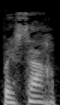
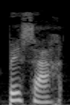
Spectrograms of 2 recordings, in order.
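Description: First: The name is said the Spanish way. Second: The name is said the Hebrew way. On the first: This is how locals often say it. The speaker calls it wrong. "a veces no pronunciamos nosotros como Pesach" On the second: This is the original form of the name. The speaker calls it right. "el término correcto es Pesach"

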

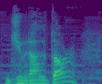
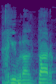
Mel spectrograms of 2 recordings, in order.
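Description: First: Gibraltar is pronounced the English way. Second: Gibraltar is pronounced with a broad Spanish accent. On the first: The speaker mocks the word as said in England. The speaker calls it wrong. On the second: The speaker asserts the word as it is said in Spain. The speaker calls it right.

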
